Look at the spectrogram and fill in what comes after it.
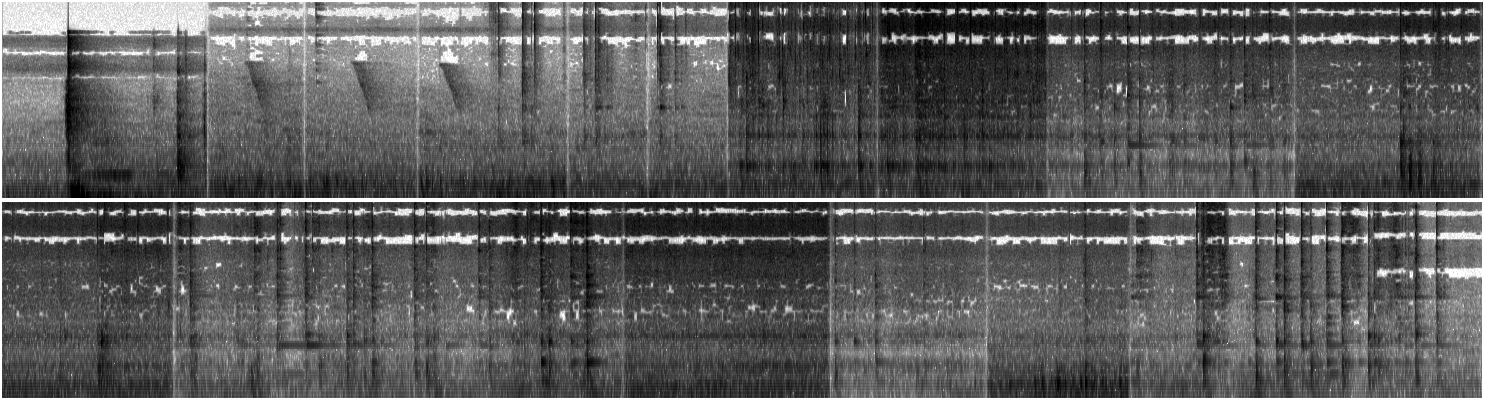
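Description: Cooking in a pot: food sizzling in hot oil while it is stirred with a metal spoon, with clinks and scrapes of utensil on the pot. It comes in several short cuts, and the sizzle is loudest about a third of the way in.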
